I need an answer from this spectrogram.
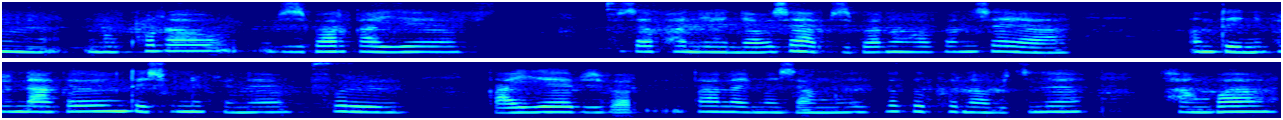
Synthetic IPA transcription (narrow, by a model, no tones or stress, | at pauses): nɔkʰɔɾabizbaɾɡajɯ | pʰulzapʰanihanijawzaabizbaɾnɔŋapʰanizaja | ɯndejnipʰɾenaɡɯlndejsunipʰɾenɯpʰul | ɡ̥ajɯbizba̰ɾtalajmɯzaŋɯlɯɡɯpʰɯɾnawbizinɯtʰaŋba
